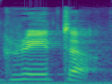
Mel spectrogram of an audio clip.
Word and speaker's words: grater: ग्रेटर, लेकिन ये जो ग्रेटर होता है जिसमें आप लिख रहे हैं GRATER और इसमें भी R को प्रोनाउंस ना करें, ग्रेटर, simple ग्रेटर, कैन I have a ग्रेटर, यानी कि कद्दूकस, ठीक है।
